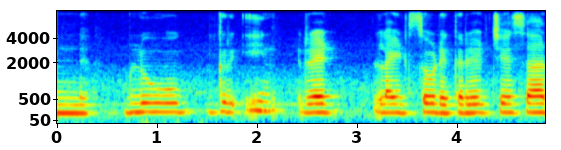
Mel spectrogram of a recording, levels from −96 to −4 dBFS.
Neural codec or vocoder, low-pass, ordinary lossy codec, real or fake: none; none; none; real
